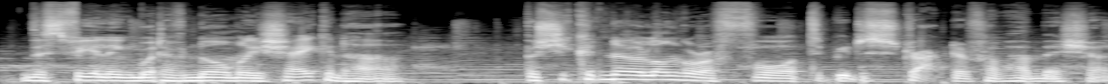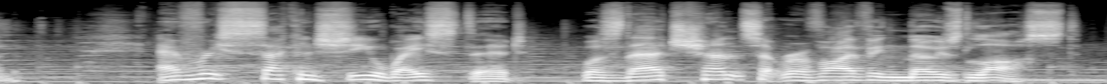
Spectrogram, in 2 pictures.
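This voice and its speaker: Male narrator, medium register, scripted dramatic storytelling, soft music bed. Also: medium pitch, animated, measured pace.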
